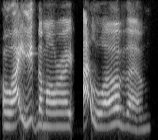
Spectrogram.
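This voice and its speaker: A woman's voice: sits high, slow pace, a bit bright, dull audio. A woman playing an odd, matter-of-fact storybook boy who happily eats dirt, in a children's radio play. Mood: unbothered. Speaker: student radio play actor.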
